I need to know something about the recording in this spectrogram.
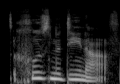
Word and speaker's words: Khusnutdinov: The way his name's being pronounced is different than how you said he told you it's pronounced, isn't it? He told me it's Khusnutdinov, and they call him Khuzi.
